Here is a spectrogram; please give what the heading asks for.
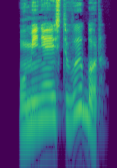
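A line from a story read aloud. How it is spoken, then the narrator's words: Wry snort. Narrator (Russian): хмыкнул Марат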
